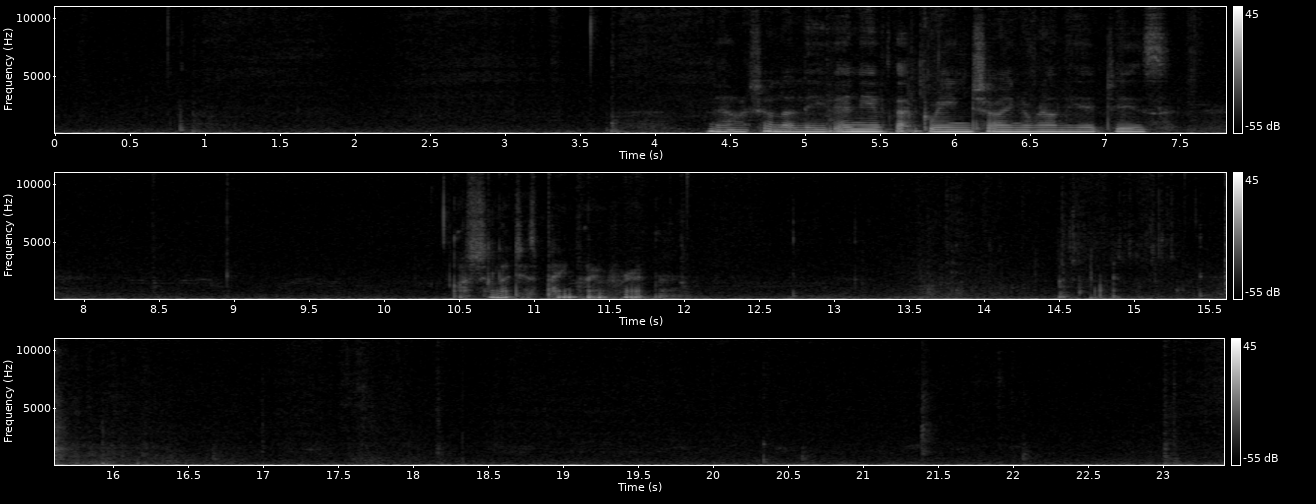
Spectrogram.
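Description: A brush scrapes softly across a canvas.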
